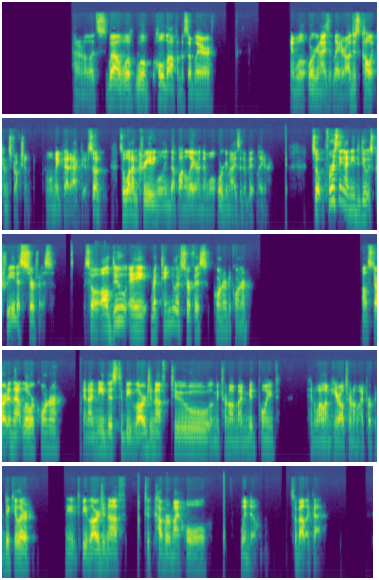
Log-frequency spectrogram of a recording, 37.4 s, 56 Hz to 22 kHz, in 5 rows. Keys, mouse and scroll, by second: 5.4 click, 5.4-6.3 typing, 9.0 click, 9.6 typing, 12.0 click, 12.9 click, 16.5-17.9 drag, 20.0 click, 22.2 click, 28.4 click, 30.0 click, 35.1 click, 35.9 F15.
